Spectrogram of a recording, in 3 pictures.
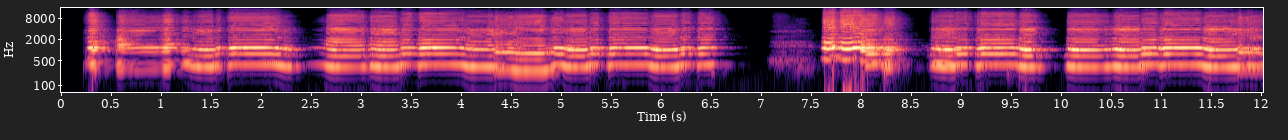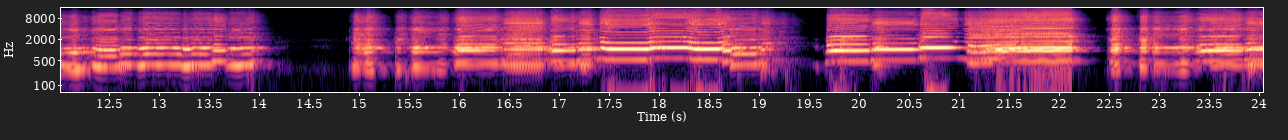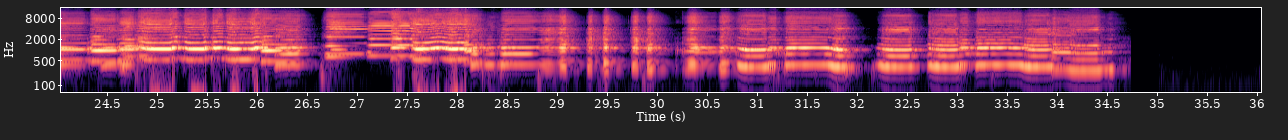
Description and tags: Harmonica blues
Date: 29/9/2017
Location: Hamilton, New Zealand
Played this piece with a Marine Band Hohner in the key of C.
This was recorded using Audacity with MacBook Pro's built-in microphone.
I used Audacity's Noise reduction feature to drown out the noise in the
background.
